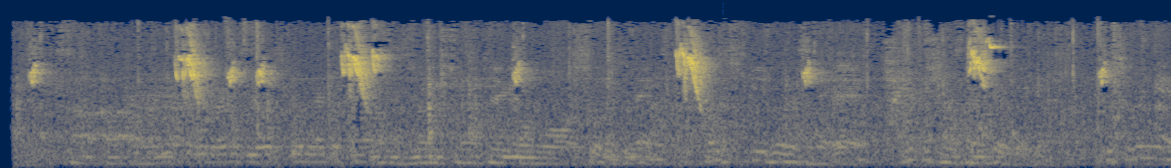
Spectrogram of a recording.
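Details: Japanese quail giving short, sharp, high chirping notes, singly and in quick pairs, spaced irregularly about one to two seconds apart, over a quiet background with faint low murmuring.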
